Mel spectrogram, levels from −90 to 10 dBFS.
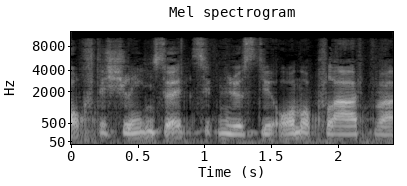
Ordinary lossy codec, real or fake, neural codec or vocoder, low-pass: MP3, 48 kbps; fake; autoencoder, 22.05 kHz, a latent of 192 numbers a frame, VITS, trained on many speakers; 9.9 kHz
